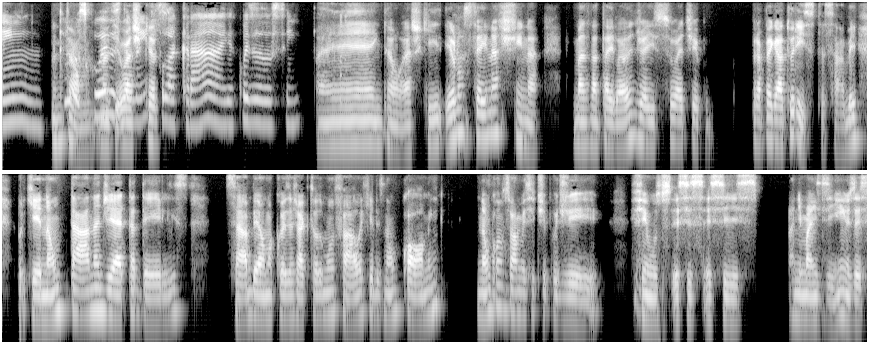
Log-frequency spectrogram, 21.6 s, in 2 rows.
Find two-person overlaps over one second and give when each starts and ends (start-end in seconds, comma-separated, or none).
0.6-2.1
